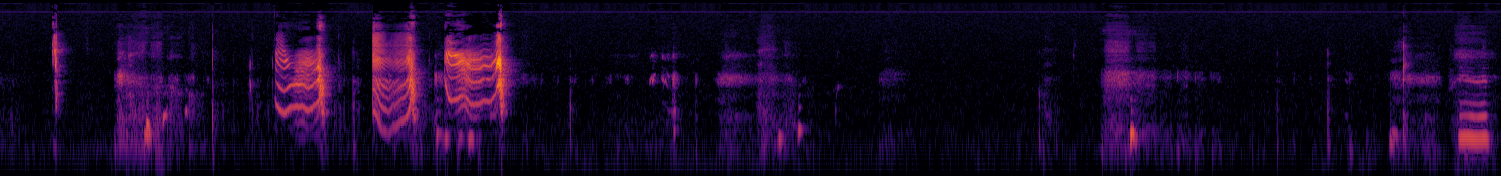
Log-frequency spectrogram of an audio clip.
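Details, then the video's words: Male Indian ringneck parakeet talking to himself while in front of an iPad: a few soft, wavering speech-like syllables in a cluster, then long quiet stretches with faint clicks and murmurs. "Parrot talking"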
